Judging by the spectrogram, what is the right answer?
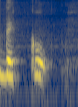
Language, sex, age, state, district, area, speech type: Kannada, female, 18-30, Karnataka, Davanagere, rural, read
